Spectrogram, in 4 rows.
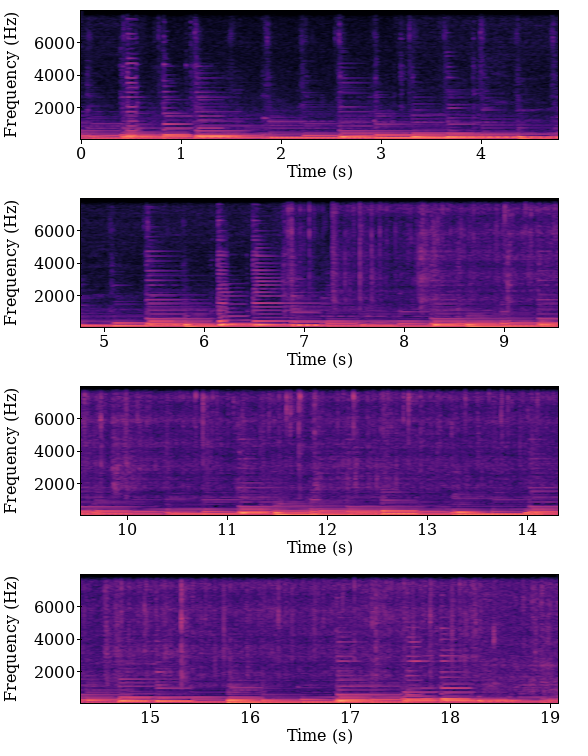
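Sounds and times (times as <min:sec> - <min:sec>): background music: 0:06.2 - 0:19.0
food frying in oil: 0:06.8 - 0:19.0.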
